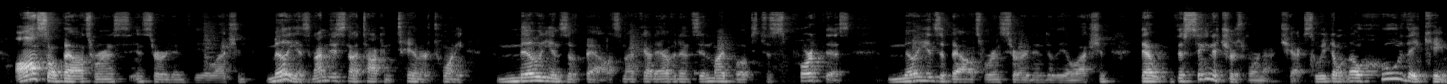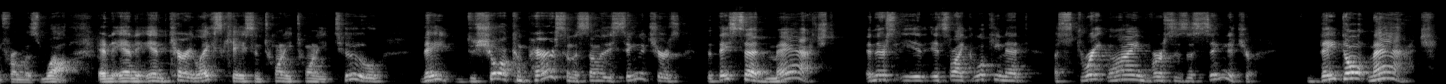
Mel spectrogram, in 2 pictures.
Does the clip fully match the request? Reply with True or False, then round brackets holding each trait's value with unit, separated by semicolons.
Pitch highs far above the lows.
True (6.7 semitones)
